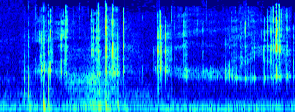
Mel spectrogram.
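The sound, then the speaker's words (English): Crisp crunching of small hard Tic Tac mints being chewed in a mouth, with several irregular bursts of cracking and grinding spread across a couple of seconds, no talking. “I still have Tic Tacs in my mouth, so.”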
